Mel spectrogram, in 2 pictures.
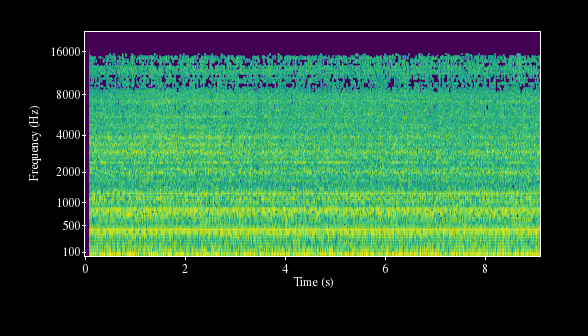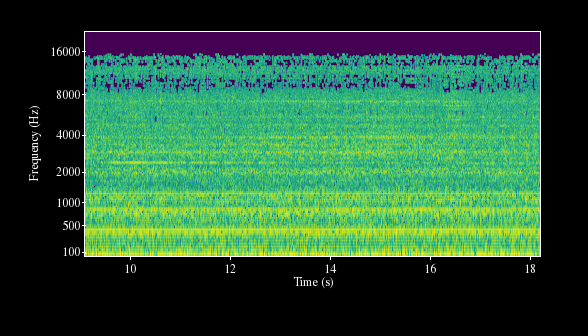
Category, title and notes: Sound effects > Other mechanisms, engines, machines
Small Machine Hum SFX
This sound captures the low-pitch motor as a lathe is running making parts.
